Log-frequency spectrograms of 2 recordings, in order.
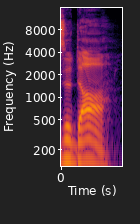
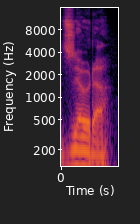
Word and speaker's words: Zodda: It's pronounced Zada. Sounds good. Yeah, we're moving the accent to the other So when I call you on my uh voice command in my car, I have to pronounce it Zoda to get it to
